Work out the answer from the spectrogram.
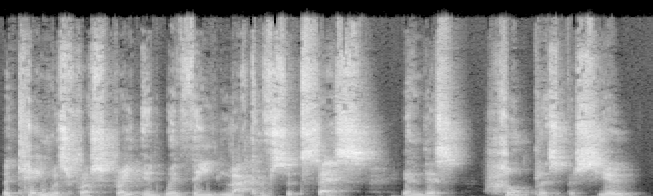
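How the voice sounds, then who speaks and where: A man plays a royal groom narrating a comic radio drama. His mid-pitched voice is theatrical and wry, moving expressively up and down, with noticeable echo. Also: big pitch swings, a little slow, fairly bright tone. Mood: wry, scornful. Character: wry male royal groom telling the tale. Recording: roomy, echoing sound.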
